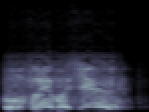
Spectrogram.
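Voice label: player friendly fire, mood low, French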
